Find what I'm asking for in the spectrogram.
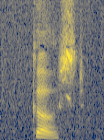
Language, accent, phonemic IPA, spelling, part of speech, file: English, US, /ɡoʊst/, ghost, noun / adjective / verb, En-us-ghost.ogg
- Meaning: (noun) 1. A disembodied soul; a soul or spirit of a deceased person; a spirit appearing after death 2. A spirit; a human soul 3. Any faint shadowy semblance; an unsubstantial image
